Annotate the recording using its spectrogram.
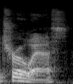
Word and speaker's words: Troas: When I came to Troas to preach the gospel of Christ,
